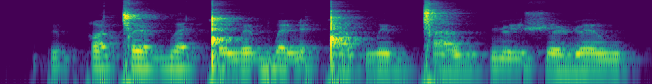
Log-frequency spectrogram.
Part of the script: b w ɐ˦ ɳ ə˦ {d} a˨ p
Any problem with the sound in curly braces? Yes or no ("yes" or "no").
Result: yes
